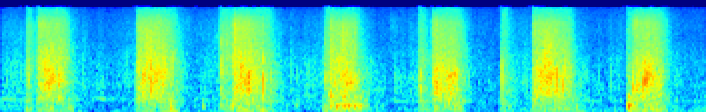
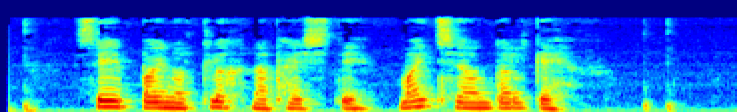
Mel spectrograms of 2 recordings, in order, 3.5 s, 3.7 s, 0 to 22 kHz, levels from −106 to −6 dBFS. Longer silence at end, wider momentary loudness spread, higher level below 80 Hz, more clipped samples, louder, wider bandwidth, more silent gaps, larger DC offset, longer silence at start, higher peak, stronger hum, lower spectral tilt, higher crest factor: second, 0.15 s vs 0.35 s; about the same, 6 LU vs 8 LU; second, -62 dBFS vs -52 dBFS; neither; second, -33 LUFS vs -22 LUFS; first, 17 kHz vs 11.5 kHz; neither; neither; about the same, 0 s vs 0.1 s; second, -10 dBFS vs -6 dBFS; neither; second, -1 dB/octave vs -7 dB/octave; first, 24 dB vs 18 dB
